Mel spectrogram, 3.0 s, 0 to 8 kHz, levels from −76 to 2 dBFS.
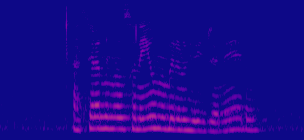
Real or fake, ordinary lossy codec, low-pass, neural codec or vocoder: real; none; 7.2 kHz; none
